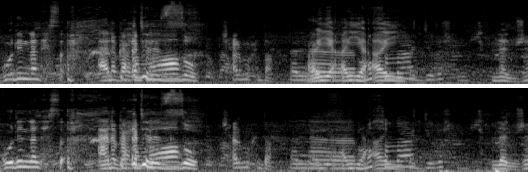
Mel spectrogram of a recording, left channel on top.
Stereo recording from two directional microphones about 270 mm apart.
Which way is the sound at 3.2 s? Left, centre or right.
Left.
